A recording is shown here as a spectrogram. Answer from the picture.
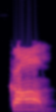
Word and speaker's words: calm: word is no here the silent letter is el and the word is calm so children i hope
